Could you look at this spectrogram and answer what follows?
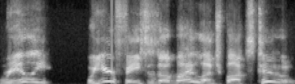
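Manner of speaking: very high put-on voice with swooping pitch. Retelling a voice actor talking on the phone to a little girl: SpongeBob voice. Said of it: "he's doing the voice".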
